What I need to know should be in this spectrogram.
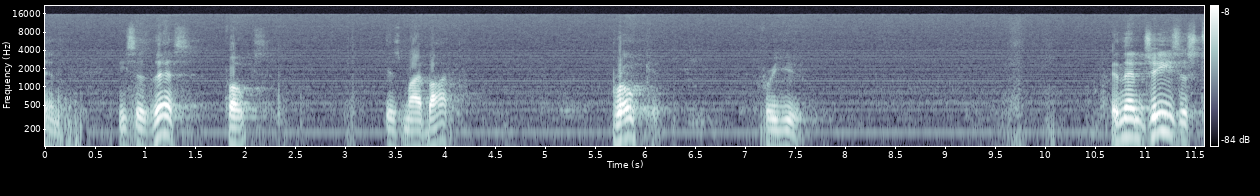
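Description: An elderly man speaks with animation into a microphone, in short bursts with pauses.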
